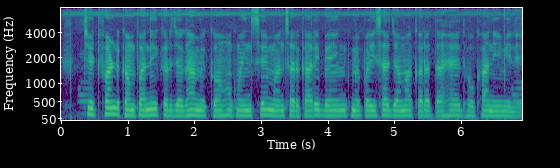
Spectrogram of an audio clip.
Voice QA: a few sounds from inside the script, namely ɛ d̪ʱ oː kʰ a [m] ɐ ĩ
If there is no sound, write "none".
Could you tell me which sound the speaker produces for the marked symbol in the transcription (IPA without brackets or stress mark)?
n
